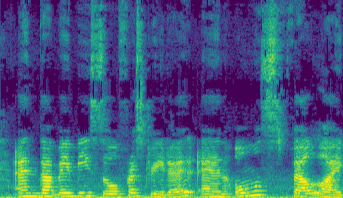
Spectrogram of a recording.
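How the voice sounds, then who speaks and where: Speech in a Korean accent at a moderate pace with very wide pitch swings, plus audible room echo and noticeable background noise. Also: woman. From South Korea. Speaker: doctor and video creator. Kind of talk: personal vlog storytelling.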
